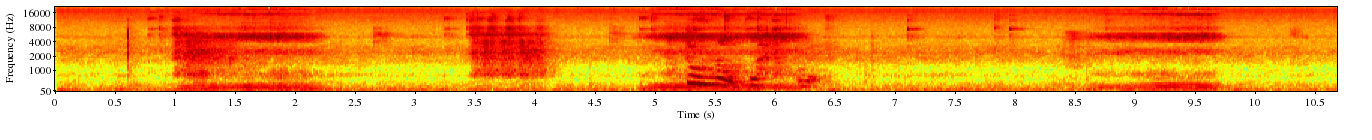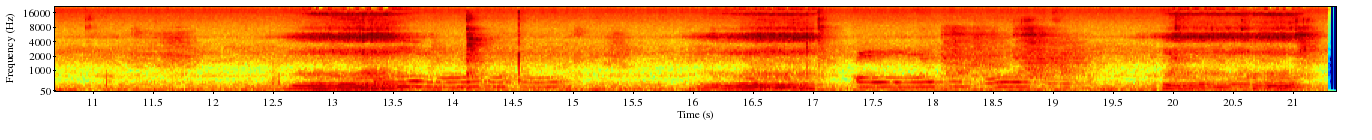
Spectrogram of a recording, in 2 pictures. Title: Mommy snoring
